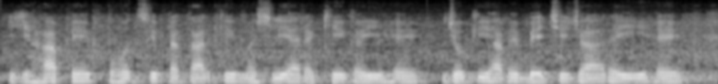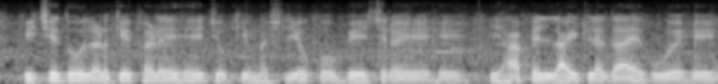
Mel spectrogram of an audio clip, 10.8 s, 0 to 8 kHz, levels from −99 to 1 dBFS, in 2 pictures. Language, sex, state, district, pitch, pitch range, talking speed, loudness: Hindi, male, Jharkhand, Sahebganj, 115 Hz, 110-120 Hz, 200 wpm, -18 LUFS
